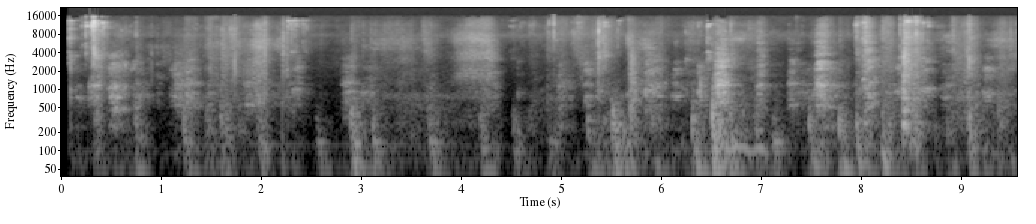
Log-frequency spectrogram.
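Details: Old golden retriever, aged 13, and kelpie, aged 14, playing together in a home office to remind their owner it is time for a walk; rough, low grumbling growls and scuffling bursts with short panting breaths throughout.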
